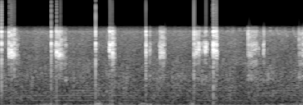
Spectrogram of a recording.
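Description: Footsteps through tall grass: the grass swishes against the legs of someone walking, about one and a half strides a second, with a few sharp clicks mixed in.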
